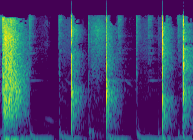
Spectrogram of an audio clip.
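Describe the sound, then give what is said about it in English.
Hands clapping in several sharp, separate claps at an uneven pace, with short pauses between some of them. “Jason Garrett is just applauding Robert Quinn right now. Applauding his agent. Applauding his agent's statement about PEDs. Just can't stop clapping.”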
